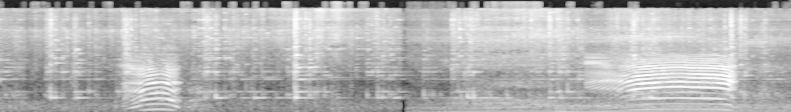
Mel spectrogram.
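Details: Cows being herded toward the pen on a morning village road; a short arched moo, then a longer, louder moo with bright harmonics, amid clinking cowbells and shuffling hooves.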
